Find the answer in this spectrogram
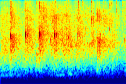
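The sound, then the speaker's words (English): A church audience applauds their pastor with steady, faint clapping that holds at an even level throughout. “Let's give him a hand.”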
